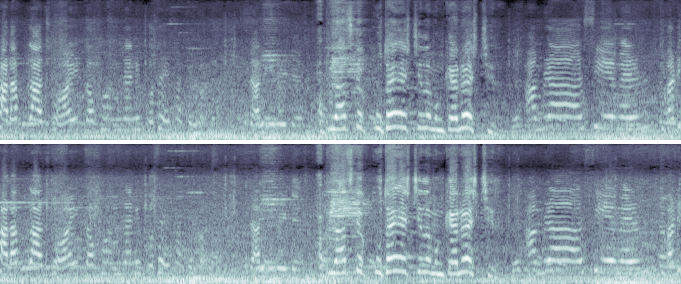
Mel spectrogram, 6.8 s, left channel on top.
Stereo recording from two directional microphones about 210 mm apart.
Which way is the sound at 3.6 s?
35° left (ahead or behind).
